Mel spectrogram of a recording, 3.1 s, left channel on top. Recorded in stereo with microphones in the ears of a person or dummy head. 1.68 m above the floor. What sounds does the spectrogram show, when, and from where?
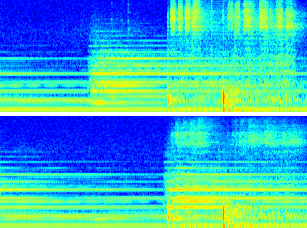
1.7 s writing: 65° left (ahead or behind), 2.5 m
